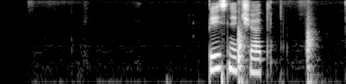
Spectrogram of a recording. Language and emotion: Russian, neutral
